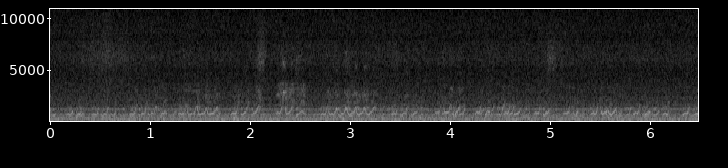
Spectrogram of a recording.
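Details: Reunited guinea pigs, apart for six months, bonding intensely; rapid rumbling chatter pulses repeat steadily with brief higher squeaks, a quiet human voice coaxing the girls afterward.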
